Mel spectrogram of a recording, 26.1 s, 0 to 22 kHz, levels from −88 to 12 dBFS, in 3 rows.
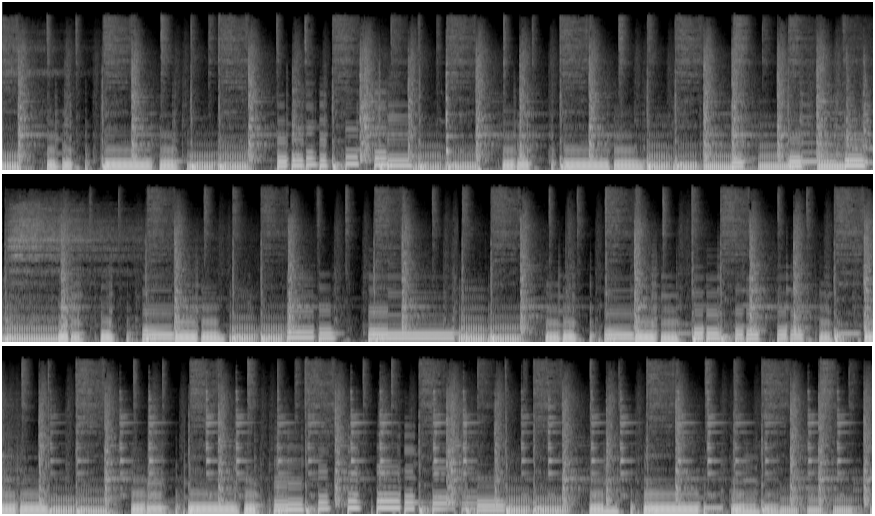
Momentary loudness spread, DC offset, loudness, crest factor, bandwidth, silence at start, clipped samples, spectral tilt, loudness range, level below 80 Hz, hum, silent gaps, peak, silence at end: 6 LU; under 0.1%; -19 LUFS; 14 dB; 16 kHz; 0 s; under 0.1%; -6.5 dB/octave; 2 LU; -24 dBFS; none; none; -2 dBFS; 0 s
